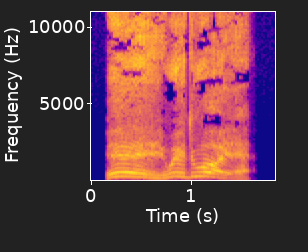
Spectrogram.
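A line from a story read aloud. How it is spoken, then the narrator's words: Growling shout. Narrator (Russian): зарычал Калор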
